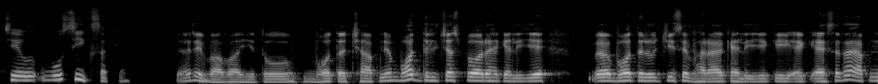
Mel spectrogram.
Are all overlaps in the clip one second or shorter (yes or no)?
yes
